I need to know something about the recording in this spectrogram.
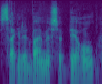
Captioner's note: speaking French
